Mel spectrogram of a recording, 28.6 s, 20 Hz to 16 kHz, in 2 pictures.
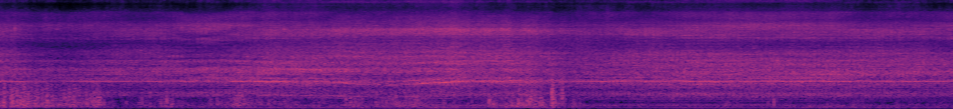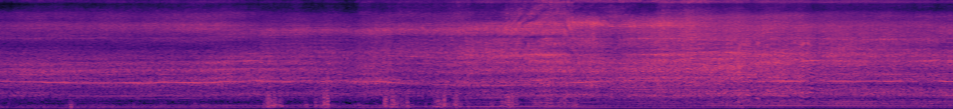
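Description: Mahindra 575 XP Plus tractor's four-cylinder diesel engine running steadily under load while pulling a nine-tine cultivator, at an estimated 1500 RPM. A few short knocks sound over the drone, which grows louder in the last few seconds.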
